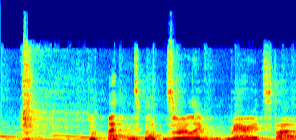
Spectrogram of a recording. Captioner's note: laughs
